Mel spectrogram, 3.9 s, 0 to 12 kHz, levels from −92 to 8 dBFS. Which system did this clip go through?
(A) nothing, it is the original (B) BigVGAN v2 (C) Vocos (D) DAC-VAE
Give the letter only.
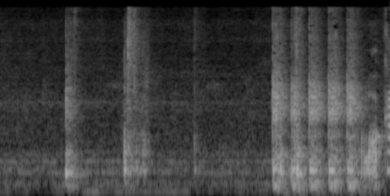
A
